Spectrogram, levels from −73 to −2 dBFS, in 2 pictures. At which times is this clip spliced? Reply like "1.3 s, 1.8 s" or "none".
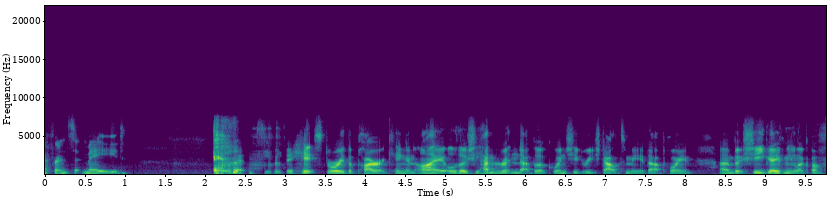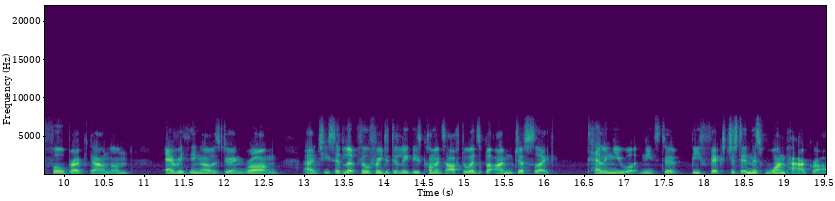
3.0 s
